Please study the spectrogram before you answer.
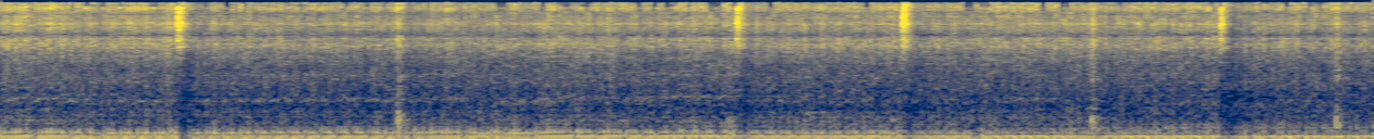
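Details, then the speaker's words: Motorcycle being brought back to life, air filter off, first start: cold engine idles rough with low burbling broken by sharp pops roughly every second as the other cylinder struggles to come in, slowly evening out. "Yeah, struggling. It'll go though. You'll hear that other cylinder trying to come in."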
